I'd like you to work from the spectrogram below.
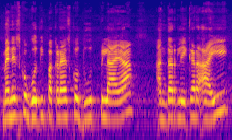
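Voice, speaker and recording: A woman's voice: on the high side, fairly even intonation, moderate pace, slight background noise. A young woman vlogging from her home kitchen, chatting casually to the camera about her day and her little son while she does her housework. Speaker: vlogger and mother. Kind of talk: casual daily vlog chat.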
